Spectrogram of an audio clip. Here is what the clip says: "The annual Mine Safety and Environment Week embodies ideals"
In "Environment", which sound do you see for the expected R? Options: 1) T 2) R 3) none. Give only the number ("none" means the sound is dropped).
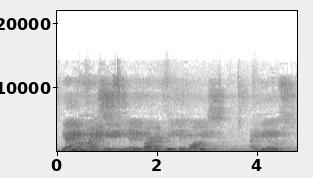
3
